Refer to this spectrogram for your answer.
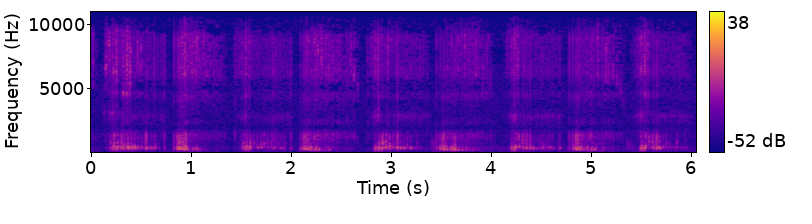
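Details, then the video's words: Domestic cat lying lazily and purring, a vibrating low rumble in quick breath-paced surges, around nine pulses in six seconds, close to the microphone. "Gato Ronronando, Som de Gato, Ronronar de gatos"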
